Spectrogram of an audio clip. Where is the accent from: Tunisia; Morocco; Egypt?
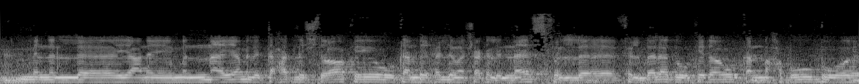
Egypt; Belqas, Dakahlia; من بلقاس.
